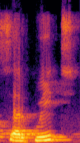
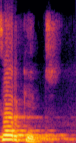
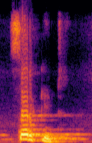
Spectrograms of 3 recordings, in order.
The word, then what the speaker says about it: circuit: Okay, last is circuit, it's not circuit, it's circuit, circuit. Sir, cir sir, cuit kit. U is silent, so cit kit, but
